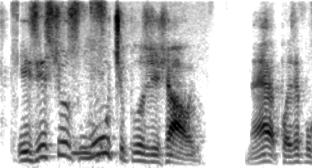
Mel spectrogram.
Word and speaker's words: Joule: Joule, tá? Dessa forma como se escreve, Joule.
